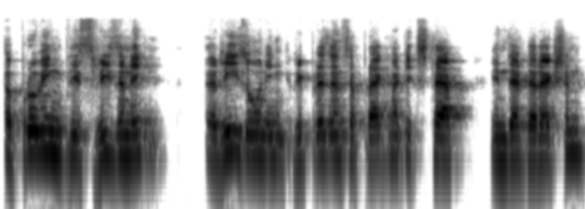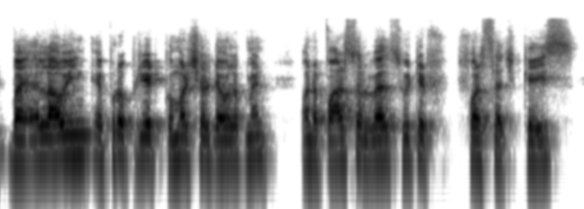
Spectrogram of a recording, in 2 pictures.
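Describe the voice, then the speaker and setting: A man reads a prepared statement to a township council in a formal tone, his voice pitched slightly high. He trips on a word now and then and corrects himself. He speaks into a podium microphone. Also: flat delivery, moderate pace. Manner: formal, with occasional stumbles. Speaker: public speaker at a council meeting. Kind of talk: reading prepared remarks. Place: township council meeting room.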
